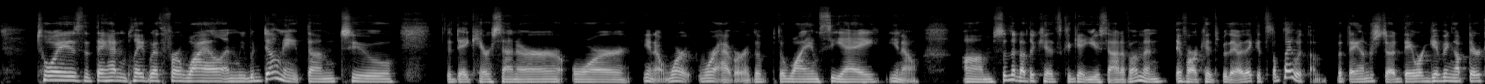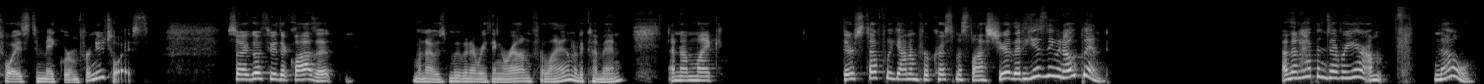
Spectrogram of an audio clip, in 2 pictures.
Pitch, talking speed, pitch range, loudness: 145 Hz, 215 wpm, 125-200 Hz, -22 LUFS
